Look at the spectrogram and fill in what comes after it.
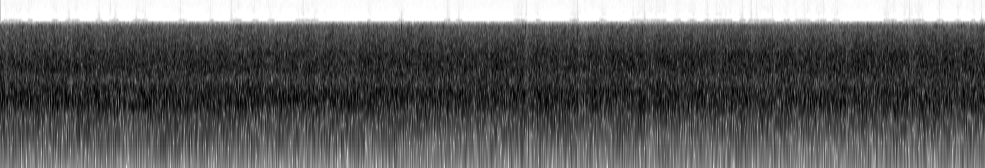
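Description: Heavy downpour of rain: a steady, even hiss of rain coming down hard.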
